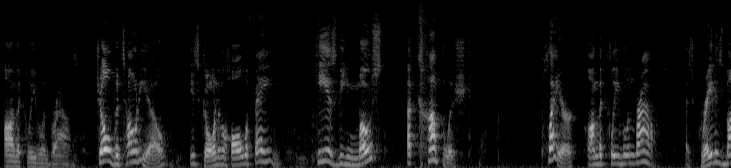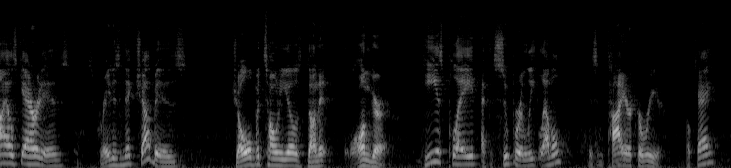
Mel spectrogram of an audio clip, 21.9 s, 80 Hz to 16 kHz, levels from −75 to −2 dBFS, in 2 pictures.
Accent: American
